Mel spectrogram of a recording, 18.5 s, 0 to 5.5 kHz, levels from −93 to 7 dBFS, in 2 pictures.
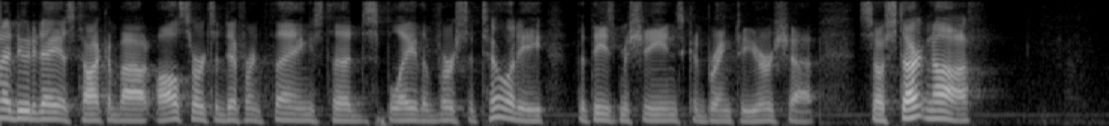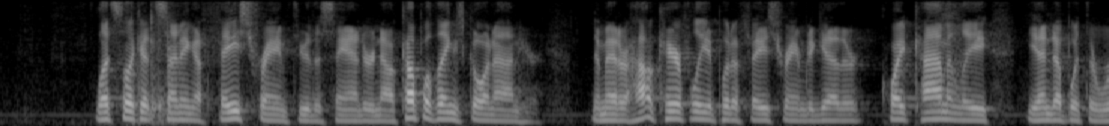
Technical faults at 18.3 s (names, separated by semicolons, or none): none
